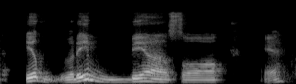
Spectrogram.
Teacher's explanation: qolqolah hilang karena idgham itu menghalangi qolqolah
